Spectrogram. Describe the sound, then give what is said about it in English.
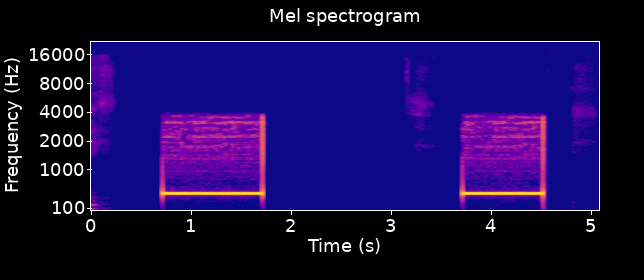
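A phone line rings while someone is being called: two long, steady, mid-pitched tones, each lasting about a second, separated by a silent pause of around two seconds. “Let's do that right now. Hopefully he picks up. Here we go.”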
